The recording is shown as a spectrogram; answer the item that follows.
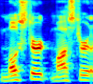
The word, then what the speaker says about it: Mostert: Raheem Mostert is Mostert. I always say it wrong.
